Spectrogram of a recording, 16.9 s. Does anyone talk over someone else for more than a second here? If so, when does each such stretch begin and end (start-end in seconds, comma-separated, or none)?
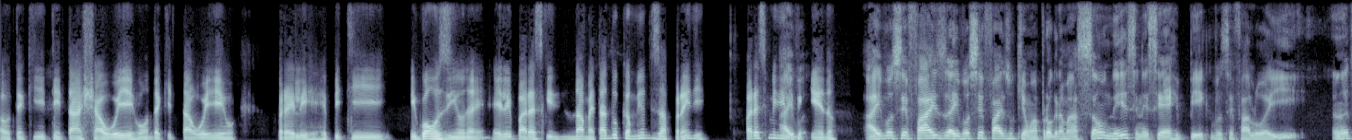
none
